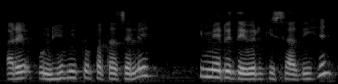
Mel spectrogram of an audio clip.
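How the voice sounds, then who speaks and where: A woman's voice: high voice, normal speed, darkish tone, breathy edge. A woman voicing a whiny young daughter-in-law in a cartoon who complains and pleads. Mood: eager. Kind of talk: cartoon voice acting.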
